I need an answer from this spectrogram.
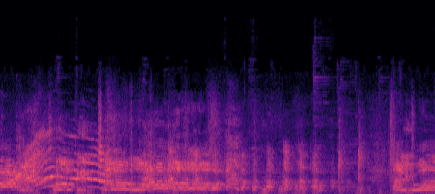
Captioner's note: laughter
